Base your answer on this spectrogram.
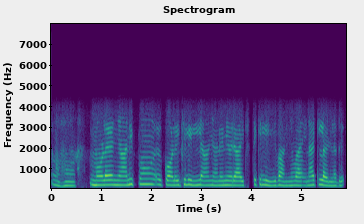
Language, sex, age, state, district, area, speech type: Malayalam, female, 18-30, Kerala, Kannur, rural, conversation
